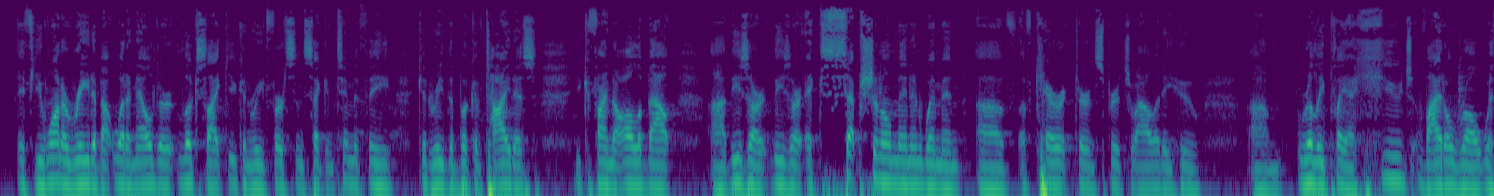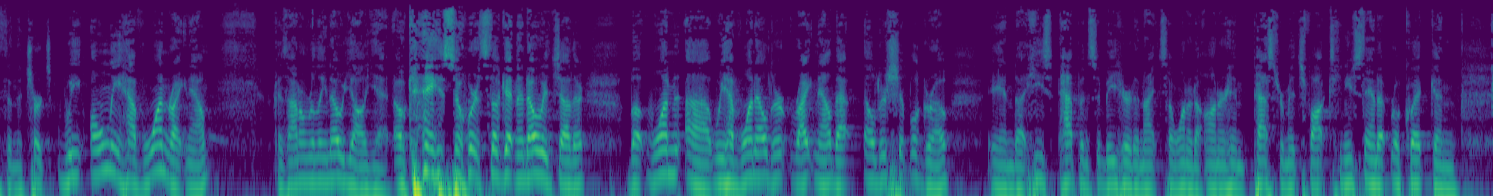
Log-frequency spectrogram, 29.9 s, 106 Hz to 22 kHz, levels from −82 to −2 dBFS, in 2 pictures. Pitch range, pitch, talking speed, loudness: 120-145 Hz, 130 Hz, 225 wpm, -35 LUFS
